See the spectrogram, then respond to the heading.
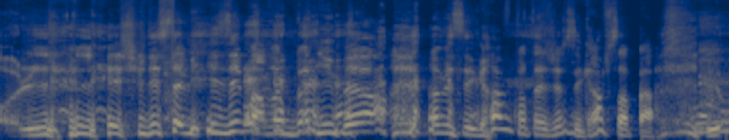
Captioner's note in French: rires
